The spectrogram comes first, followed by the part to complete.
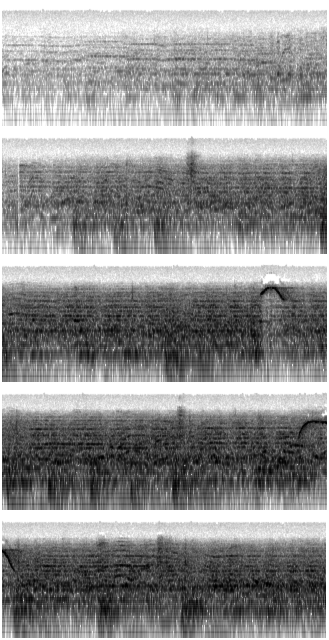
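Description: Band music, growing louder over the first ten seconds or so and then holding steady, over a murmur of crowd voices. Two short high whistle-like notes come partway through.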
